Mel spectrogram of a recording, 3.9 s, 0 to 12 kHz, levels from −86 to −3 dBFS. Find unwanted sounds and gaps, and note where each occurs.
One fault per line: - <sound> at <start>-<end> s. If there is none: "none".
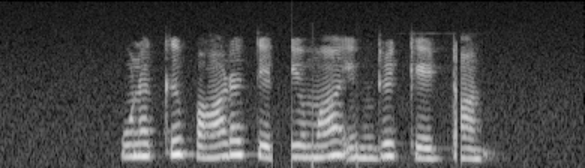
- dropout at 1.8-2.0 s
- dropout at 3.0-3.1 s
